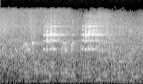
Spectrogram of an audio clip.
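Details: Monkeys: Luna runs very fast carrying Luno as Rainbow tries to take Luno away. Two brief, high, thin squeals with clear stacked harmonics, about three quarters of a second apart, rise over a busy outdoor background.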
